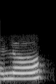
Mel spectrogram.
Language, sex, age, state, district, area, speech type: Assamese, female, 45-60, Assam, Nagaon, rural, conversation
